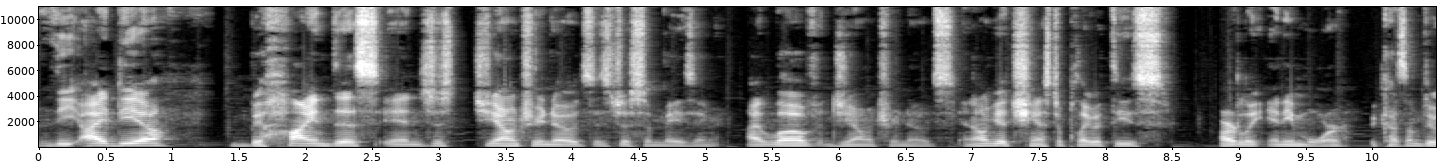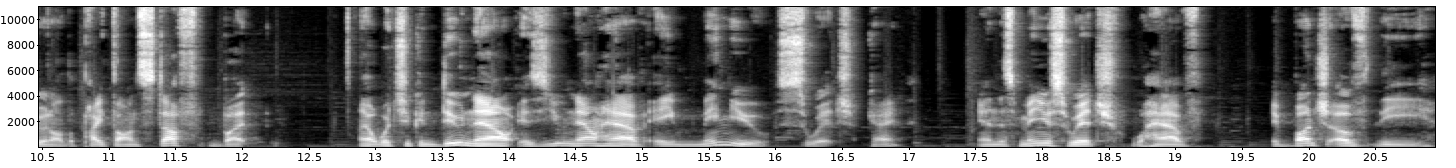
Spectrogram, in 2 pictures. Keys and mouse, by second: 0.3 Delete, 0.8 right click, 1.0 Delete, 2.8 click, 3.7-4.2 shift+middle drag, 4.4 middle click, 5.9-6.2 right drag, 6.6-7.0 drag, 8.5 middle click, 13.9 shift+a, 17.2 typing, 17.6-20.9 drag.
